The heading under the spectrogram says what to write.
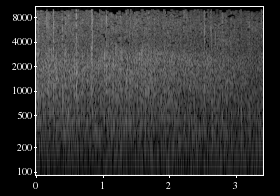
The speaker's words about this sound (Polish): Dziękujemy im wspólnie za to, że są dla nas kochanymi przyjaciółmi. Brawa dla nich, podziękujmy im.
